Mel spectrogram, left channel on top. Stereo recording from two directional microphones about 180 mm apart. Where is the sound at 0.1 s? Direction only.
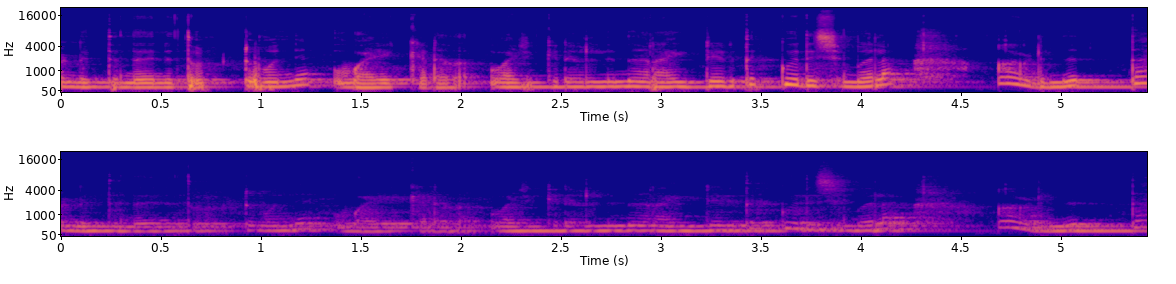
45° left (ahead or behind).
